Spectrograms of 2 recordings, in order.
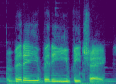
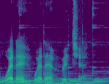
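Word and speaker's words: vidi vici: Vidi Vice. And I get to be a Power Wolf album cover. Hell yeah! It's pronounced Wene Vice.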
